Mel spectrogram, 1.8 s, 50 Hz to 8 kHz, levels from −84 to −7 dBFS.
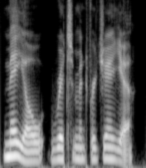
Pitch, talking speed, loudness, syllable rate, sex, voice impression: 155 Hz, 100 wpm, -19 LUFS, 3.7 syllables/s, female, feminine, adult-like, clear, slightly fluent, slightly refreshing, sincere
